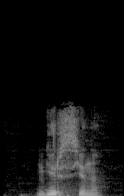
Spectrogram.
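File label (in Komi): "гирсйыны", Komi, male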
